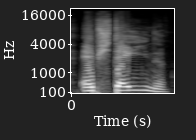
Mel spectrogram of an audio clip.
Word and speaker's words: Epstein: J'ai appris à le prononcer grâce au journal 20 minutes, les gars. Epstein.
